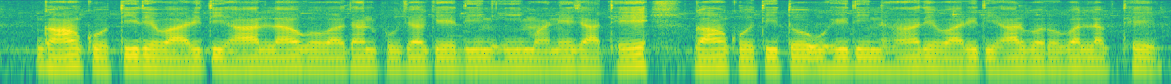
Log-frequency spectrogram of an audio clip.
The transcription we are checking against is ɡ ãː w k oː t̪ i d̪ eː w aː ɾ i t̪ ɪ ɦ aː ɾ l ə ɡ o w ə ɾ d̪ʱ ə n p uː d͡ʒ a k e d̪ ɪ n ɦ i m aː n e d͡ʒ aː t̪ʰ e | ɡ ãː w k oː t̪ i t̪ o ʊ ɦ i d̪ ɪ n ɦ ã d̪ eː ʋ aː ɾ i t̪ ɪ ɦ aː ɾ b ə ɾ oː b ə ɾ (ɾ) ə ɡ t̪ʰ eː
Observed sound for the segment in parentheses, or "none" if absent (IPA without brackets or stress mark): l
